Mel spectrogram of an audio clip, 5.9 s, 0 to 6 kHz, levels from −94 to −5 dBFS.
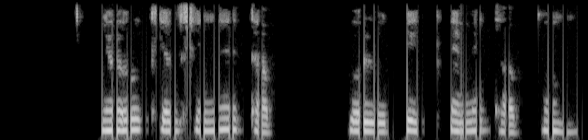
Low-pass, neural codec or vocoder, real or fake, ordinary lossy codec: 5.4 kHz; none; real; AAC, 32 kbps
